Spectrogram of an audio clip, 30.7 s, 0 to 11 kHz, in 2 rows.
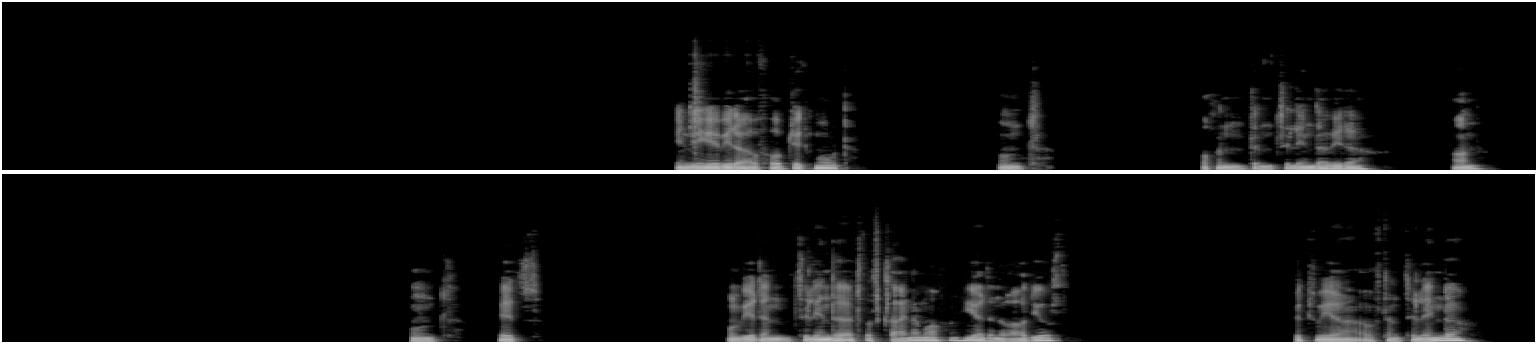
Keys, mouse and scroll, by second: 1.6 click, 2.5 click, 3.0-3.4 scroll down 2, 7.4 click, 9.0 click, 12.5 click, 14.7-15.1 scroll down 2, 15.7-17.1 middle drag, 17.8 middle click, 20.4-22.1 middle drag, 23.1 middle click, 24.3 scroll down 1, 24.5 scroll up 2, 24.9 middle click, 29.0 click.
